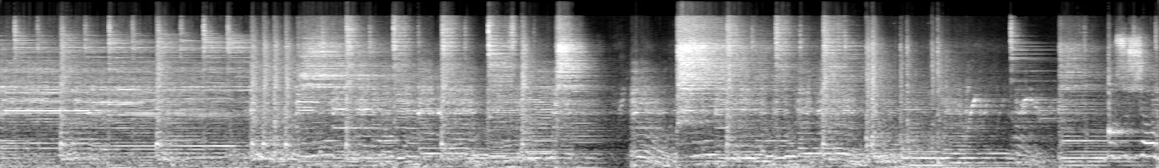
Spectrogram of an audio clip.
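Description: Live rock band playing an instrumental passage on electric guitar, bass guitar and drum kit. The band drops out briefly a little past halfway, then comes straight back in.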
